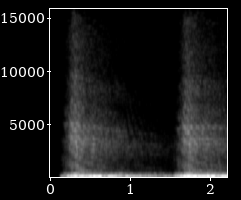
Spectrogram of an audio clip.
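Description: Cinematic logo-reveal sound effect: a falling whoosh over a deep low boom, then a second, louder whoosh and boom about a second and a half later that trails away.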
